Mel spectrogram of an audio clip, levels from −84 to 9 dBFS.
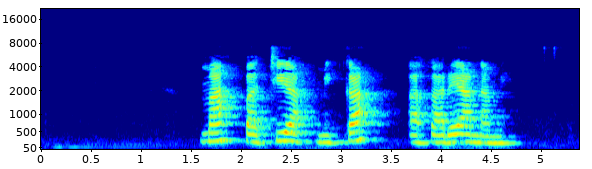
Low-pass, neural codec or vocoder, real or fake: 7.2 kHz; none; real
